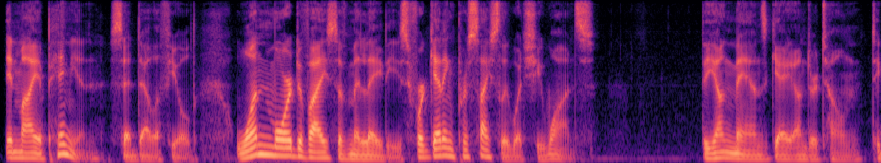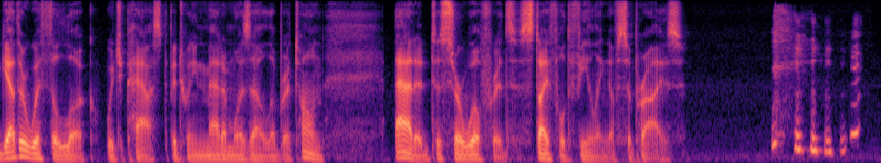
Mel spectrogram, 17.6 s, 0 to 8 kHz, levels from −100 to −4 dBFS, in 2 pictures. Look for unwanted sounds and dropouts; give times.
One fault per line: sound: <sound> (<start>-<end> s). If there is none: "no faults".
sound: laugh (16.5-17.4 s)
